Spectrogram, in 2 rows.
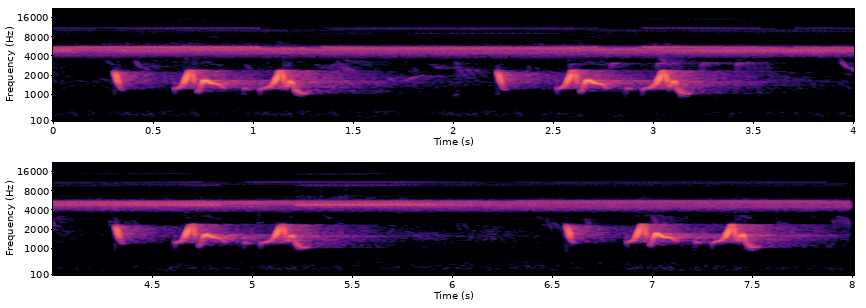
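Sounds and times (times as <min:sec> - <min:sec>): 
continuous insect hum: 0:00.0 - 0:07.9
Chuck-will's-widow three-part whistled song: 0:00.3 - 0:03.6, 0:04.3 - 0:05.6, 0:06.5 - 0:07.9.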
